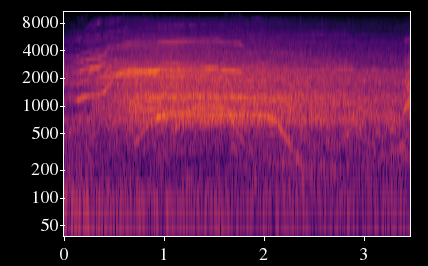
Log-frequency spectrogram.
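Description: A large concert crowd in an arena screams together, a loud, sustained high-pitched roar of many voices with shrill individual shrieks, building quickly and holding before easing slightly.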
